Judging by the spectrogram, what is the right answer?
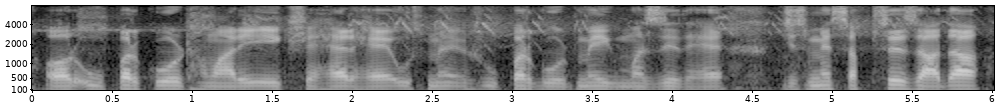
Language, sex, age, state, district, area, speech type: Urdu, male, 18-30, Uttar Pradesh, Aligarh, urban, spontaneous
